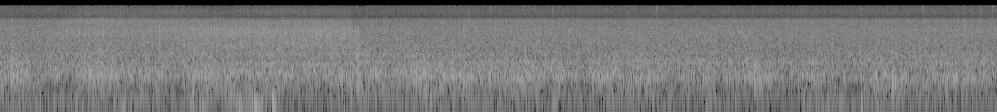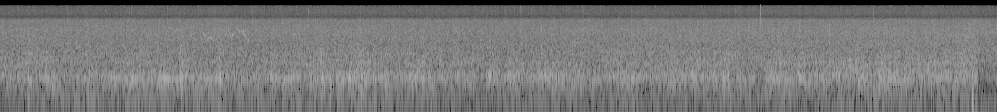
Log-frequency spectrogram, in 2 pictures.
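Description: Rain falling steadily on bare dirt and vegetation.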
